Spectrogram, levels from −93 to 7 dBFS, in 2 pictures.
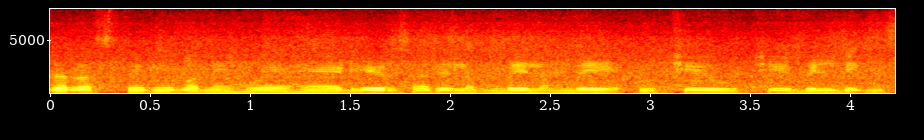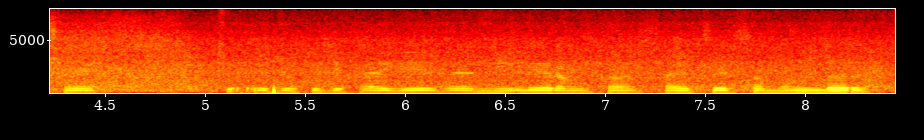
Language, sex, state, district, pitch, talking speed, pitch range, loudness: Hindi, male, Arunachal Pradesh, Lower Dibang Valley, 165 Hz, 175 wpm, 160-170 Hz, -19 LUFS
